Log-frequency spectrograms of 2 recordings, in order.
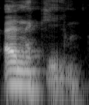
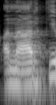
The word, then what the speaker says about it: anarchy: ANARCHY, एनकी। इस word के pronunciation में भी गलतियां होती हैं। कोई इसे अनारकी पढ़ता है तो कोई इसे अनारची पढ़ता है, लेकिन सही प्रोनाउंसिएशन है एनकी।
